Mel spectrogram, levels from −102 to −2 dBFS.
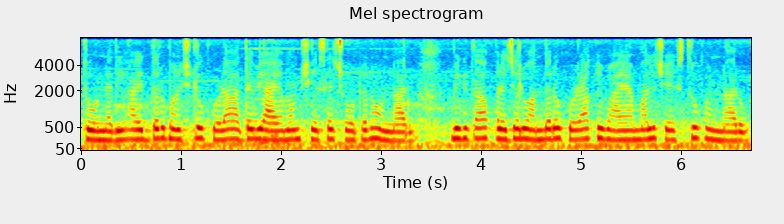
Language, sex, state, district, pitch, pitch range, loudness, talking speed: Telugu, female, Andhra Pradesh, Krishna, 220 Hz, 210-230 Hz, -15 LUFS, 145 wpm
